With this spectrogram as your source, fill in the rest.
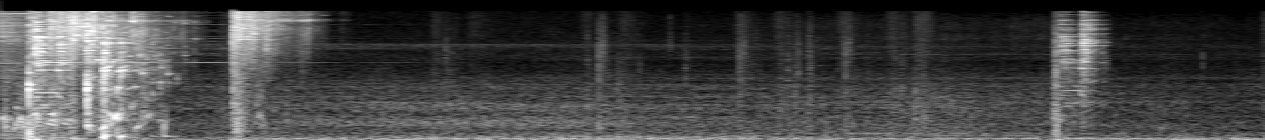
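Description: A magic blast bursts with a loud crackling whoosh.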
